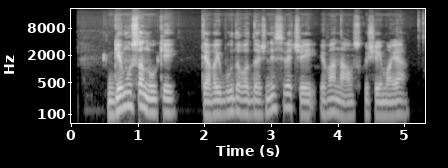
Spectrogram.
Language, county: Lithuanian, Kaunas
